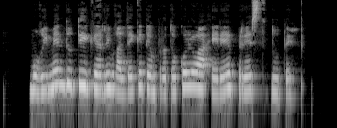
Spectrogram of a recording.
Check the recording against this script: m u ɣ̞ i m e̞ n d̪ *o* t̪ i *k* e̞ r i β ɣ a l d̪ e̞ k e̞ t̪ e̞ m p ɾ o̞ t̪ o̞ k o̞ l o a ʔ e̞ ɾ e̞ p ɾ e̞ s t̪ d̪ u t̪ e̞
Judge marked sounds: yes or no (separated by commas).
no, yes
